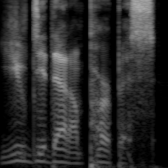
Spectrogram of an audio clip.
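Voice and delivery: lightly voiced brute accusing; menacing growl. A narrator's reading. The player accusing the narrator, a slow growling threat. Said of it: "the guy growled".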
